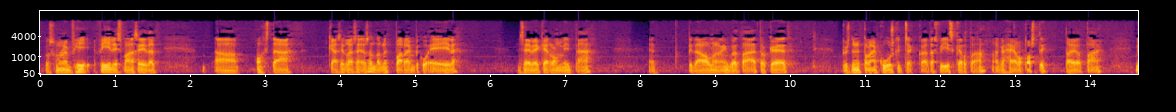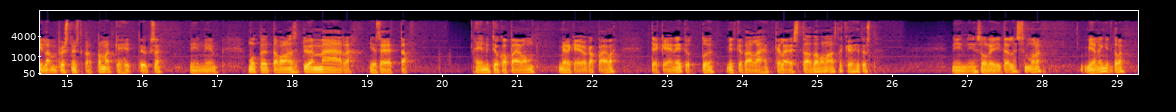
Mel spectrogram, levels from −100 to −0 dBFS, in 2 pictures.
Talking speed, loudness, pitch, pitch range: 170 wpm, -18 LUFS, 85 Hz, 80-95 Hz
